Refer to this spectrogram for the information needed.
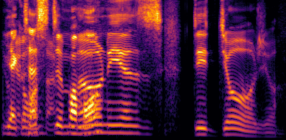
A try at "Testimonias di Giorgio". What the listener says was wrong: You're getting an N in the last word. You just keep making it up every time.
